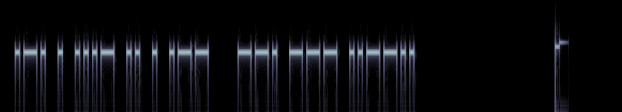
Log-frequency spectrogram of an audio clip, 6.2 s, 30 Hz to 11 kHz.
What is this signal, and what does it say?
Morse code, heard as a keyed tone, about 28 wpm, 700 Hz. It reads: REVIEW GO?
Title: Sentences from Top 1000 Words - Review Part 6 - 28wpm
